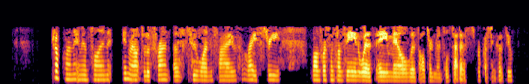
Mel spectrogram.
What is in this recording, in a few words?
Fire Department Dispatch, scanner; Grand Junction Fire Department Dispatch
